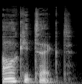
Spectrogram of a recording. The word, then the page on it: architect: British English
